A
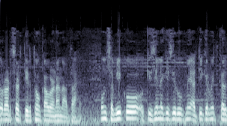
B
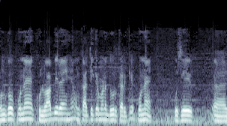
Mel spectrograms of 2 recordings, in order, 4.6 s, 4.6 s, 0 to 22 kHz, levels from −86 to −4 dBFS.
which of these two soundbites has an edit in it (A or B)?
A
